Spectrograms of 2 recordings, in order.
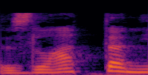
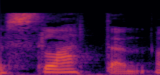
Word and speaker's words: Zlatan: Šveđani nemaju Z, oni S, apsolut, sve što je naše Z, Zlatan je Z, Slatan, oni ne znaju Z da izgovore i nema ga, Zeta ne postoji kao u jeziku švedskom. Odjednom žena Šveđanka 100% se zove Zaga, nije Saga.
